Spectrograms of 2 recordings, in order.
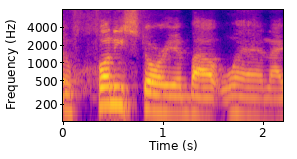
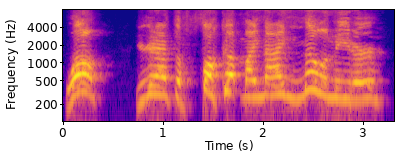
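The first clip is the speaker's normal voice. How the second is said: high, loud mock dad comeback; dad firing back with a threat; dad answering the caller; defiant dad; 9 semitones higher, 4 dB louder than usual. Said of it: "my dad goes".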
